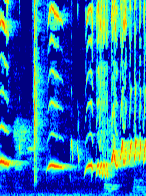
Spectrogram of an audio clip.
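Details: White-rumped shama singing to excite other shamas to sing: long, level whistles separated by a sharp click, then a rising whistle that turns into a quick, buzzy, rolling trill.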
